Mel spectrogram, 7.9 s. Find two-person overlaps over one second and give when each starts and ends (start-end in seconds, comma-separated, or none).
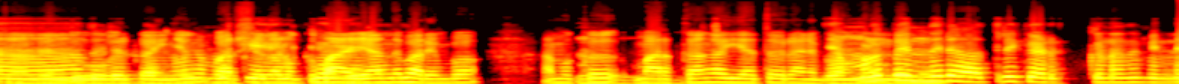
0.6-2.8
